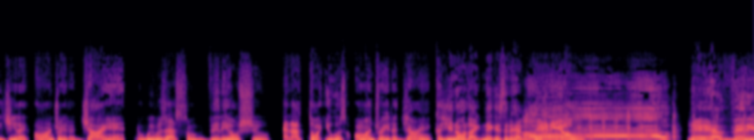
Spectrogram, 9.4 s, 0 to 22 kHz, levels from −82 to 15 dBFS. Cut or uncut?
cut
